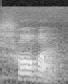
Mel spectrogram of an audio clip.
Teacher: দন্তস্বটা এখানে পুরোপুরি তালব্যস্ব হয়ে যাচ্ছে, মানে এস এইচ এর মতো উচ্চারিত হচ্ছে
